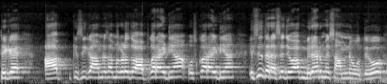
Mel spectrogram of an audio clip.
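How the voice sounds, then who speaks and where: A man's voice: extremely high pitch, flat delivery, brisk. A man teaching a physics lesson, who keeps repeating key terms and asking his students whether they have understood. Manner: mixes in English terms, asks and answers his own questions. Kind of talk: classroom lecture. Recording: dull lo-fi audio.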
